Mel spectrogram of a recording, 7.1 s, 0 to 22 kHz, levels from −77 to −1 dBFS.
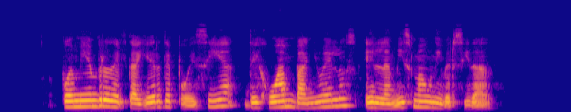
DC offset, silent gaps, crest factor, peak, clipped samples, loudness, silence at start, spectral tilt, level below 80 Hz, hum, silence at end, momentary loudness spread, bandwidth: under 0.1%; none; 14 dB; -4 dBFS; under 0.1%; -18 LUFS; 0.8 s; -6.5 dB/octave; -74 dBFS; none; 1 s; 8 LU; 7.8 kHz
